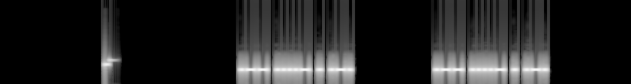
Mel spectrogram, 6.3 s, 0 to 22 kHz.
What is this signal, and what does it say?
Morse code, heard as a keyed tone, about 40 wpm, 700 Hz. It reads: W4ER W4ER
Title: Easy Call Signs Repeated 2x - 40wpm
